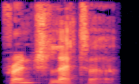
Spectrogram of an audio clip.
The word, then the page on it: french letter: British English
